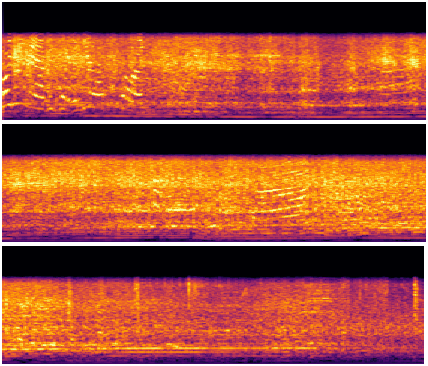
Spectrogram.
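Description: An engine running steadily, its pitch shifting slowly up and down a few times.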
